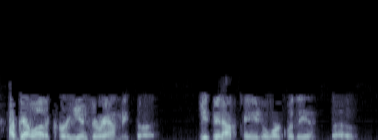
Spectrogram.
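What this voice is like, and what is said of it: Southern Alabama accent. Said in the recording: “I'm from Alabama. You can tell my accent.”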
